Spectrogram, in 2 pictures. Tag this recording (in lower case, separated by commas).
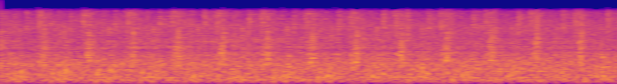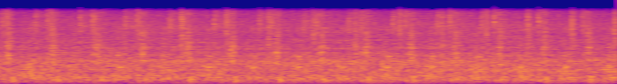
engine, idling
